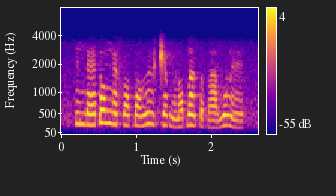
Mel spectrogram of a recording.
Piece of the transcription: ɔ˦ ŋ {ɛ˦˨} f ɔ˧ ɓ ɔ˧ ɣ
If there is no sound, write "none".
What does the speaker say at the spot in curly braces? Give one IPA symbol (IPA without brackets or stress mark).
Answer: ɛ˦˨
